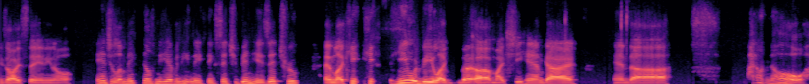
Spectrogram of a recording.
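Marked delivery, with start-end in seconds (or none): 1.5-4.5 put-on thick, laid-on New Jersey accent, spoken quickly. Quoting the camp counselor from Sleepaway Camp, in Paul D'Angelo's New Jersey accent. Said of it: "he's got the thick New Jersey accent".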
